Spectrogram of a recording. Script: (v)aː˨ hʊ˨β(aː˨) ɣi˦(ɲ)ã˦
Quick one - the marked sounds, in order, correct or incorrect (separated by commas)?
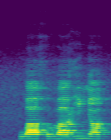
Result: incorrect, correct, correct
